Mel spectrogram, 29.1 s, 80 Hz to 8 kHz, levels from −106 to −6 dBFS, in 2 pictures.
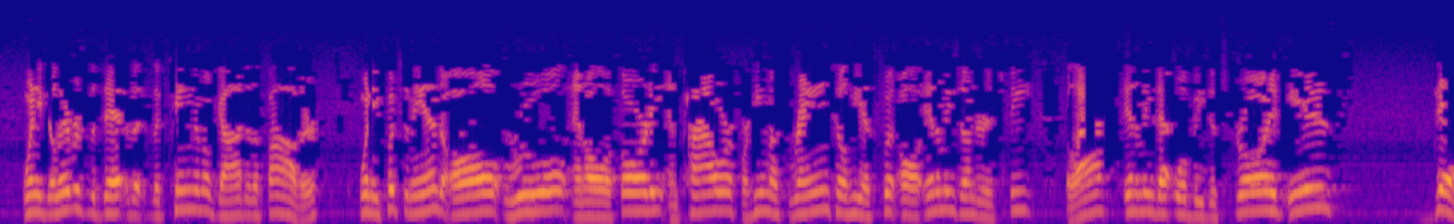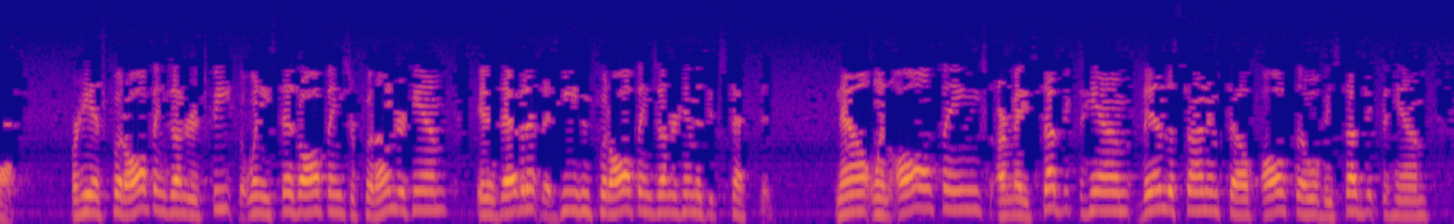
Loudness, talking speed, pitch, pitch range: -39 LUFS, 200 wpm, 185 Hz, 160-205 Hz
